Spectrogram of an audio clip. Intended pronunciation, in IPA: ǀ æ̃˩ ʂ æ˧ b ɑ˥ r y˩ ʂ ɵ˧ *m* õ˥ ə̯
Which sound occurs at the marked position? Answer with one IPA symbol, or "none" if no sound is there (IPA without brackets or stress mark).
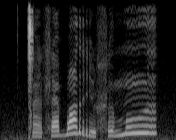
m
